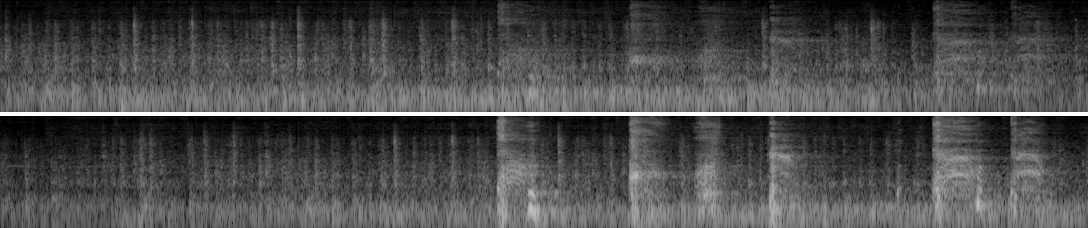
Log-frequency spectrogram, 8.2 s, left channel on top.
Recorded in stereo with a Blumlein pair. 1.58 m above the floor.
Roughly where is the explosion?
Ahead left.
